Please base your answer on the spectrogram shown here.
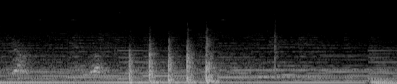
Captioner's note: dog barking; knocking on door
